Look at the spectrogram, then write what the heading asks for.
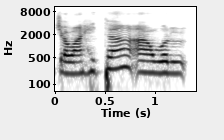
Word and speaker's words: Jawahitha: So it's me, Jawahitha. It's supposed to be Jawahira, but now my name, it's officially is Jawahitha.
